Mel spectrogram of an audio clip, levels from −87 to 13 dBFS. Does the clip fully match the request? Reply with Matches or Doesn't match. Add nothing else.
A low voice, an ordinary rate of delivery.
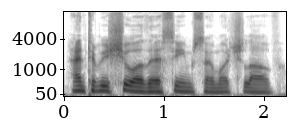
Doesn't match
